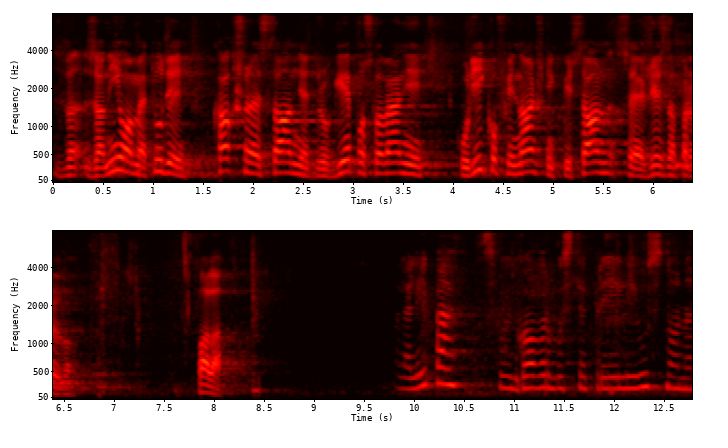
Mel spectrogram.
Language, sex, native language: Slovenian, male, Slovenian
